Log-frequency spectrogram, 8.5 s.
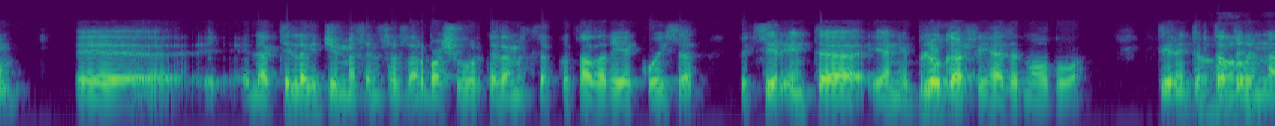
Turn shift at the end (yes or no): no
